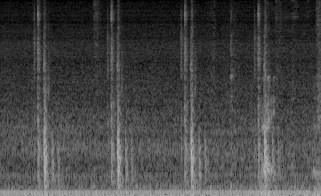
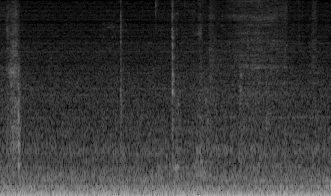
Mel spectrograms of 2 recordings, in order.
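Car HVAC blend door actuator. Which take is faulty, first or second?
first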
